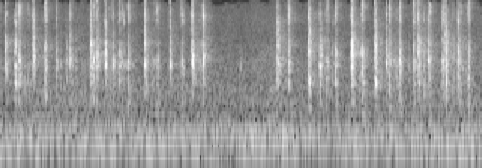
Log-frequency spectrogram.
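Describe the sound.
Typing a password on a computer keyboard, quiet rapid clicks and taps in a steady, slightly uneven stream, with a short lull in the middle.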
